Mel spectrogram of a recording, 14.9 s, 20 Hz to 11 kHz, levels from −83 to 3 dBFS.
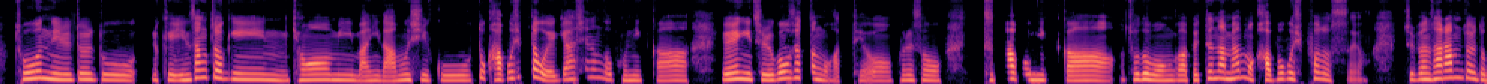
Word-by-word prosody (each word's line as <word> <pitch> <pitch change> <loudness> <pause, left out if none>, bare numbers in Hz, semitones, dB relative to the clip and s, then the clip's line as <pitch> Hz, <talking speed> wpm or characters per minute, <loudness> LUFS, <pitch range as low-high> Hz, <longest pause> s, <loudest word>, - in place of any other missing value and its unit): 좋은 255 +2 +4
일들도 210 -3 0
이렇게 200 0 -3
인상적인 220 -4 +1
경험이 205 0 +1
많이 185 0 -2
남으시고 190 0 -3
또 275 - -3
가고 220 +4 +1
싶다고 295 - +1
얘기하시는 235 - -5
거 215 - -4
보니까 185 -1 -4 0.4
여행이 235 +1 +5
즐거우셨던 245 +3 +1
것 185 - -6
같아요. 175 -1 -8
그래서 195 -1 -3 0.4
듣다 250 +5 +2
보니까 185 -4 0 0.2
저도 225 0 +4
뭔가 195 0 +1
베트남에 255 +6 +1
한번 270 -7 0
가보고 235 +4 +1
싶어졌어요. 225 -5 -5 0.4
주변 225 +1 +1
사람들도 265 -3 +3
210 Hz, 325 characters per minute, -20 LUFS, 190-240 Hz, 0.4 s, 여행이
